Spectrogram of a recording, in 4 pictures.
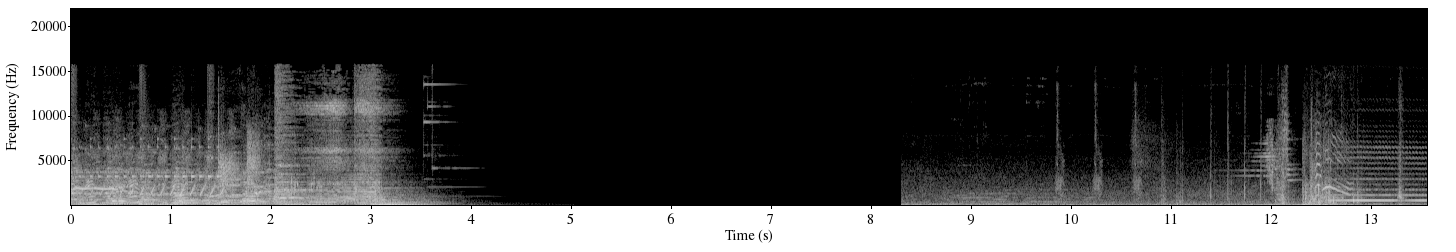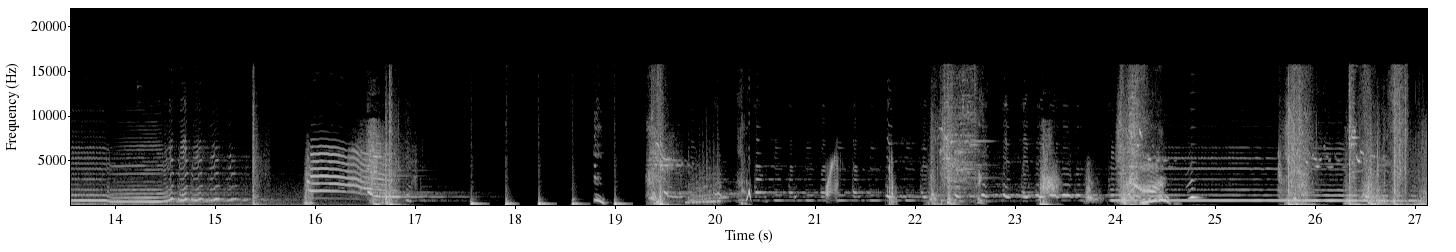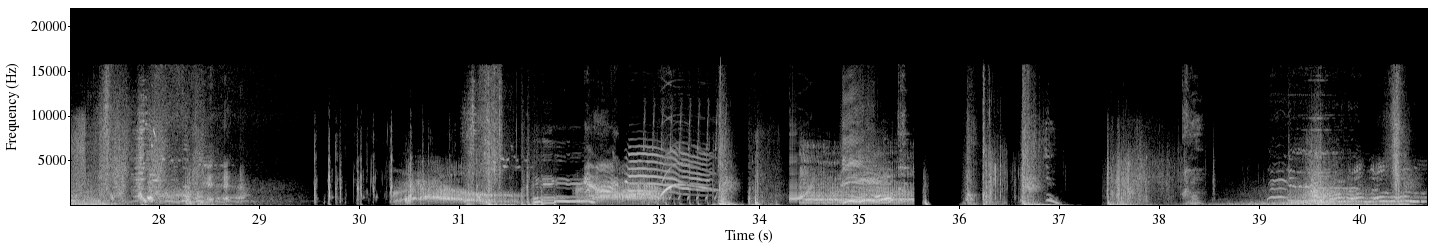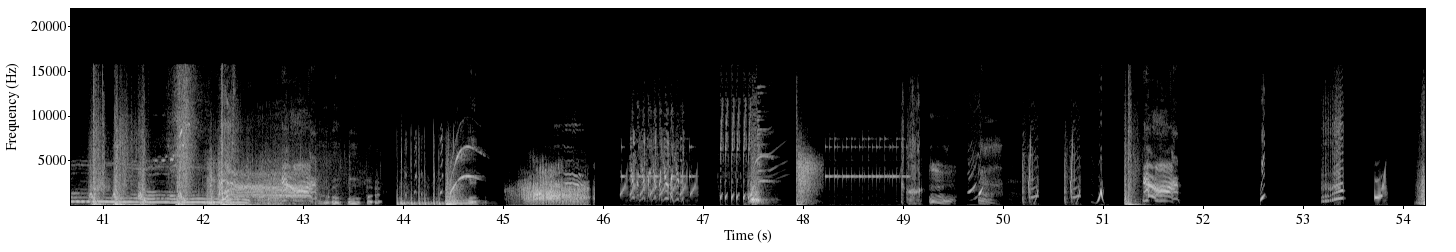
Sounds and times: Music: 0.0 - 5.0, 12.8 - 15.7, 19.7 - 26.4.

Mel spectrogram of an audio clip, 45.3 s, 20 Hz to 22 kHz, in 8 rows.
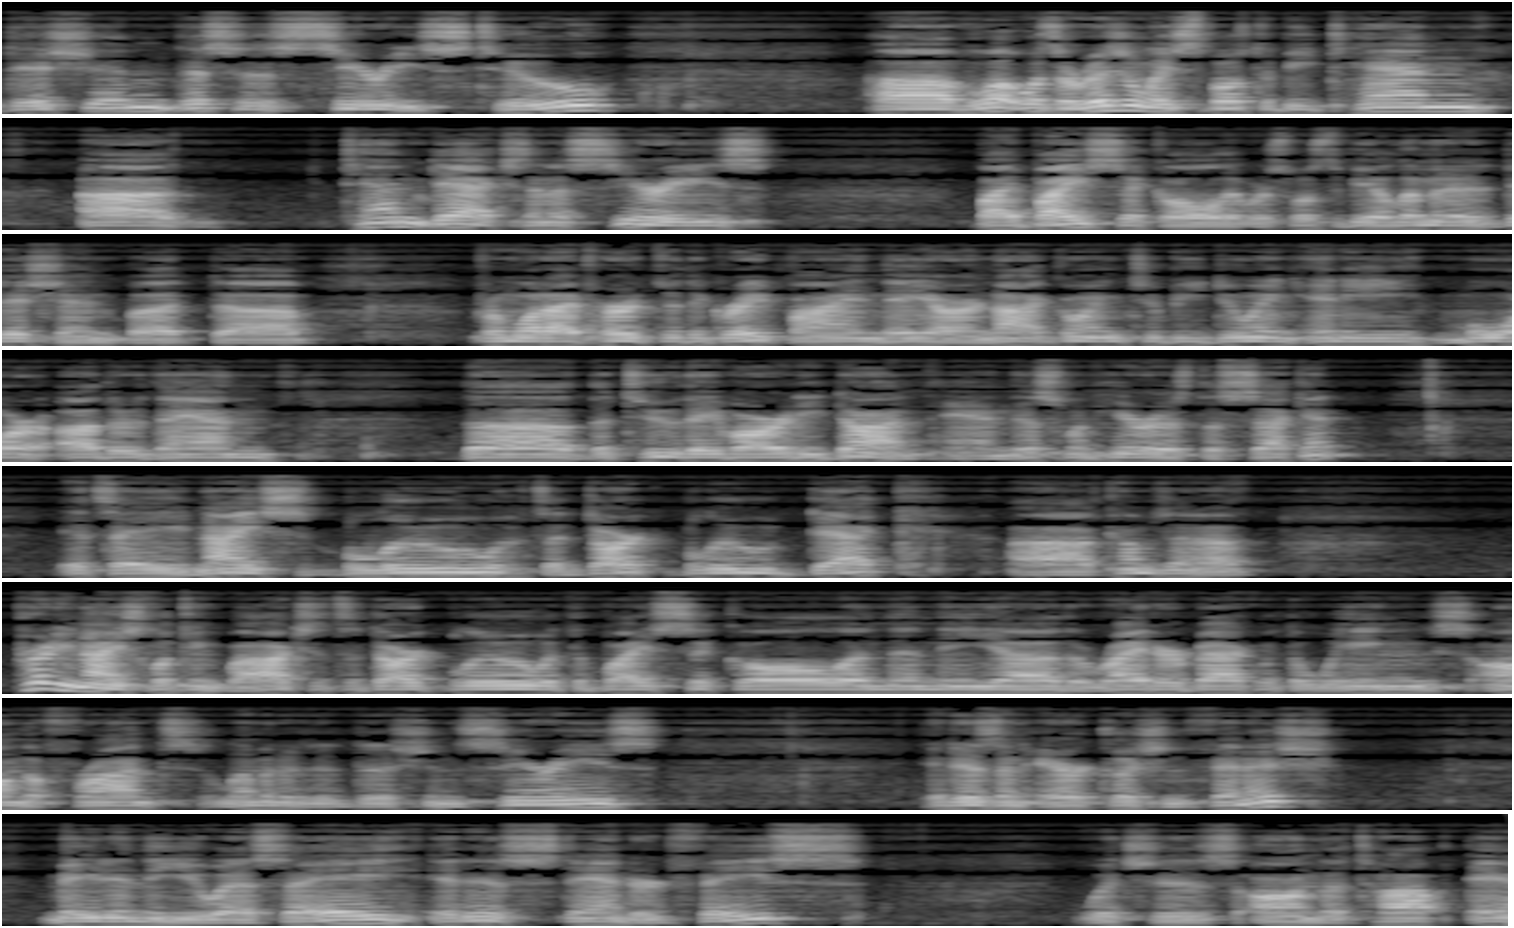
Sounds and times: Speech: 0.0 - 2.4, 3.2 - 8.6, 9.3 - 18.1, 18.7 - 22.1, 22.8 - 27.4, 28.4 - 36.5, 37.4 - 39.0, 39.8 - 43.0, 43.7 - 45.2.

